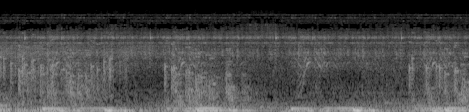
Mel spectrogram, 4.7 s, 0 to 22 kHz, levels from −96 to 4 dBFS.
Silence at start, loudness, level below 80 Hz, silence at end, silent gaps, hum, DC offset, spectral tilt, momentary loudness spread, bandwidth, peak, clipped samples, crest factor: 0 s; -34 LUFS; -34 dBFS; 0 s; none; none; under 0.1%; -4.5 dB/octave; 7 LU; 13.5 kHz; -16 dBFS; under 0.1%; 16 dB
